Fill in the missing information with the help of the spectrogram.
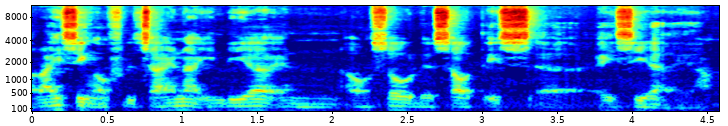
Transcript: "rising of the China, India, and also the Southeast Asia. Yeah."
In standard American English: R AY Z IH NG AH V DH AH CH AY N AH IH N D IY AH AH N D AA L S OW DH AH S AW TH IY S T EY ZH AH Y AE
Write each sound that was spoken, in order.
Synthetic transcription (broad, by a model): R AY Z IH NG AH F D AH CH AY N AH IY N D IY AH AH N AA L S OW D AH S AW T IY S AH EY S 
